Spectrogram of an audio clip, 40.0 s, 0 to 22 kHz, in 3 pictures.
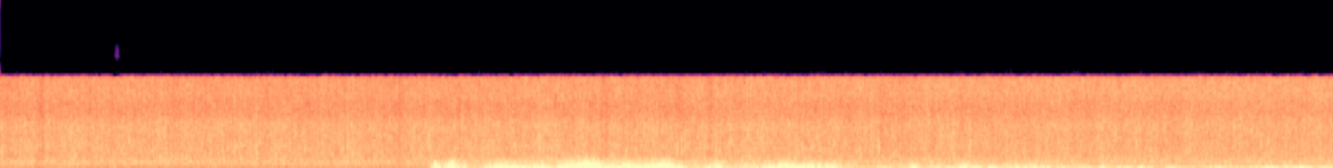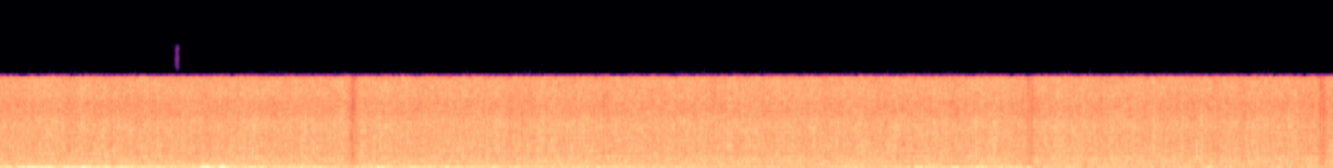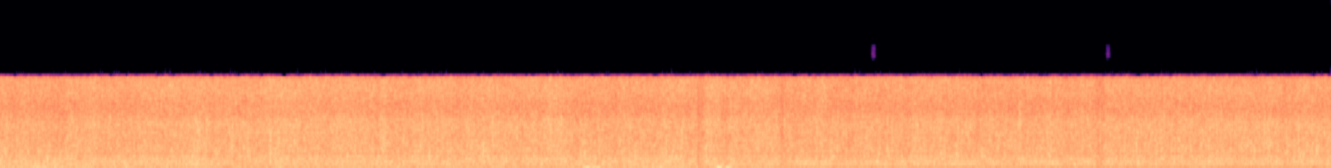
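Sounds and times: rain hissing: 0.0s - 39.9s
thunder rumbling: 4.3s - 21.1s.

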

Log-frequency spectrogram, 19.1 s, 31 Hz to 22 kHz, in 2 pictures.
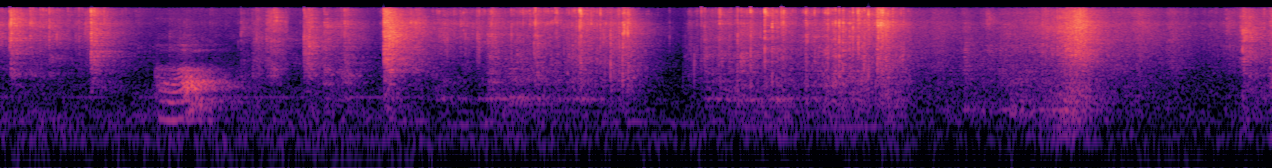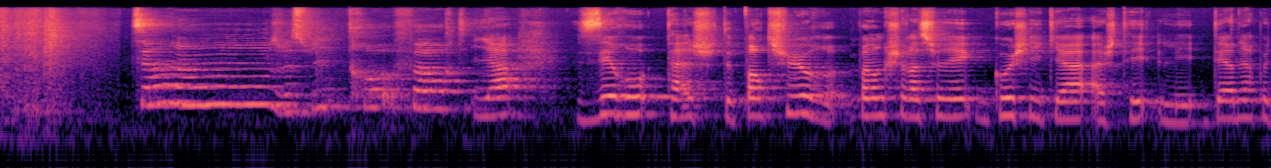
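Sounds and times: plastic sheeting peeling and crinkling: 0.0s - 1.0s, 1.8s - 10.4s.

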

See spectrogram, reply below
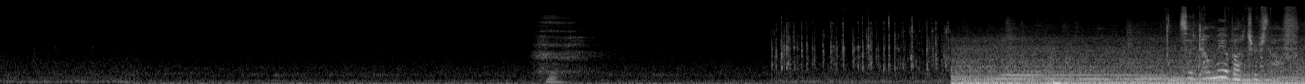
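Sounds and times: person sighing: 5.3s - 6.2s
fast typing on keyboard: 7.7s - 9.5s.

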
